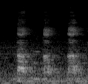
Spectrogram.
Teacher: 디귿 받침 발음은 혀 끝이 윗 잇몸에 닿으면서 입을 닫으면서 소리가 나요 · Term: 닫힘 소리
